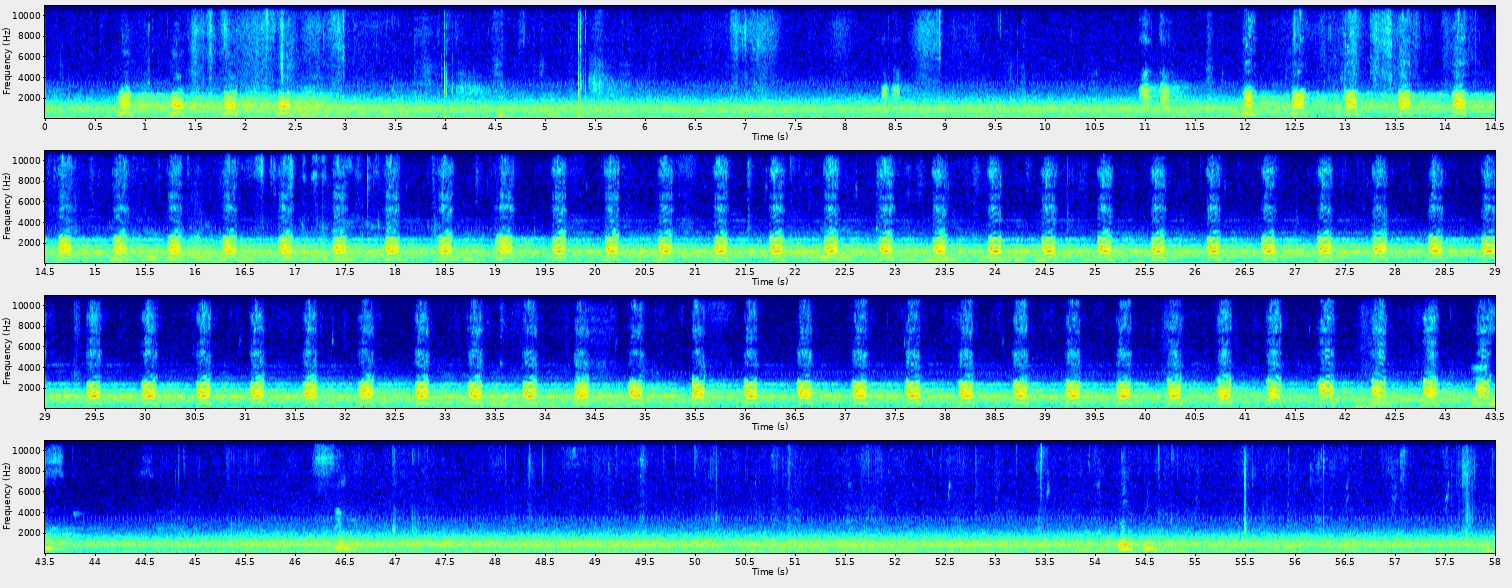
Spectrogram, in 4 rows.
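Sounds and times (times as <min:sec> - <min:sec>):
dog barking: 0:00.7 - 0:03.0, 0:11.9 - 0:43.8, 0:54.0 - 0:54.9.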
